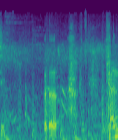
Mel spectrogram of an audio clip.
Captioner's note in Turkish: Gülme sesi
